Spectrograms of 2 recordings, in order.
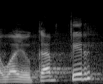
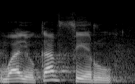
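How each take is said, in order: First: The word ends without a final vowel. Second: The word ends with a final u vowel. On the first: The verb is in the jussive mood, joined to the condition. "bisa dijazmkan" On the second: The verb is in the indicative, starting a new clause. "marfu'an ... alal isti'nafi"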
